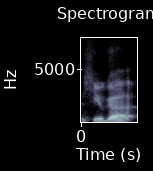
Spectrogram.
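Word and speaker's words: hygge: It's pronounced huga and no one would pronounce h y g huga.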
